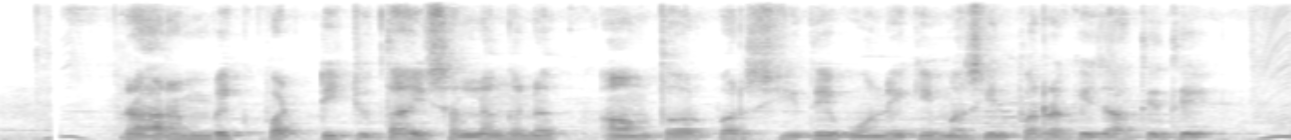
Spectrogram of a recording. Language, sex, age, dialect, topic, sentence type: Hindi, male, 25-30, Kanauji Braj Bhasha, agriculture, statement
